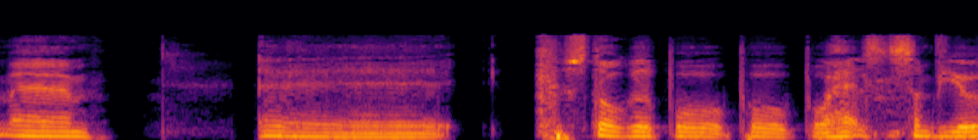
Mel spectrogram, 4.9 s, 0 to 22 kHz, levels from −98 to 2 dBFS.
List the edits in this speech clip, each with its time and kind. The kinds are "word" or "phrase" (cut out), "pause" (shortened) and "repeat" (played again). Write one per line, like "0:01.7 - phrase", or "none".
0:01.2 - word
0:02.8 - word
